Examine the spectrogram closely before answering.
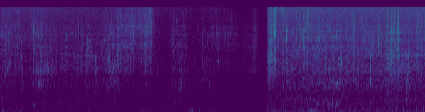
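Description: Faint rustling of water hyacinth leaves and light splashing and dripping as hands work through the plants in shallow canal water, with scattered small clicks. The sound cuts out for an instant a little past halfway, then carries on as before.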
